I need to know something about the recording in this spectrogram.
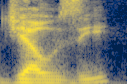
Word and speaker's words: Jawzi: You quoted Ibn Jawzi. First of all, it's pronounced Jawzi, Ibn al-Qayyim al-Jawzi.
